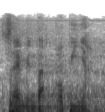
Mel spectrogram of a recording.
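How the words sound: It sounds like a demand, almost a robbery.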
